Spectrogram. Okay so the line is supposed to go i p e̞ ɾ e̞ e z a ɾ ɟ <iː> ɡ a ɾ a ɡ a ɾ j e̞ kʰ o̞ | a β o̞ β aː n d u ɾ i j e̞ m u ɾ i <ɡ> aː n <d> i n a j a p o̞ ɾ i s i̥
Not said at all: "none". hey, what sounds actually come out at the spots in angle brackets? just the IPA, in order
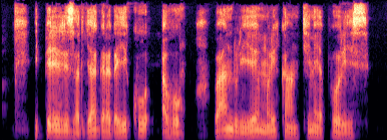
aː, k, t

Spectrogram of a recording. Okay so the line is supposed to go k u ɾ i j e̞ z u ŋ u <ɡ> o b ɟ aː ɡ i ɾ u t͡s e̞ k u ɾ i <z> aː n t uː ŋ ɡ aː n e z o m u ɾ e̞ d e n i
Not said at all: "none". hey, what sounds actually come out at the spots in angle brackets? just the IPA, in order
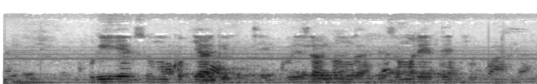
k, z

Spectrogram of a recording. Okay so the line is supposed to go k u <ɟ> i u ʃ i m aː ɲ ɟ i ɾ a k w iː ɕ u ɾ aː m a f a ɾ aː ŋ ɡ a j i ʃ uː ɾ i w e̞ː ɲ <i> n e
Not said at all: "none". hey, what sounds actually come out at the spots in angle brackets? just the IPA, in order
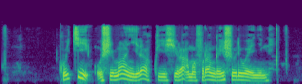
c, i

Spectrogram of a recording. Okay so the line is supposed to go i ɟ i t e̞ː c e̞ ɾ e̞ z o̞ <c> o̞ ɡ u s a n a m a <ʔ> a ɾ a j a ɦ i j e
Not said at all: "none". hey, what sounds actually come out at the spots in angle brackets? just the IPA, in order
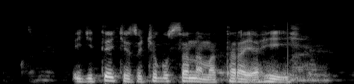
c, t

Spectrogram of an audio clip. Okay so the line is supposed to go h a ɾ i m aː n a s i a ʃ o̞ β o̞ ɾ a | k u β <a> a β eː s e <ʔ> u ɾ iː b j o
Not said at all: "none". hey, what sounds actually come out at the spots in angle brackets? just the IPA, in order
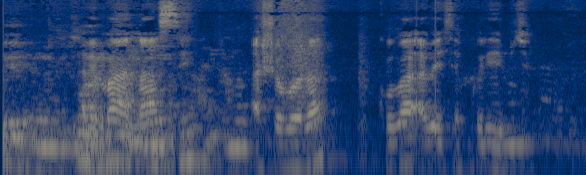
a, k

